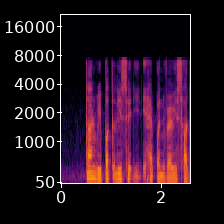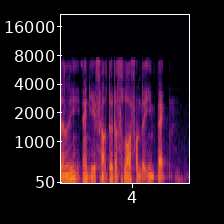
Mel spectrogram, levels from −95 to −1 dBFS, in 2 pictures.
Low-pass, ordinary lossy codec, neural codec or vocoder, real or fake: 7.2 kHz; none; none; real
